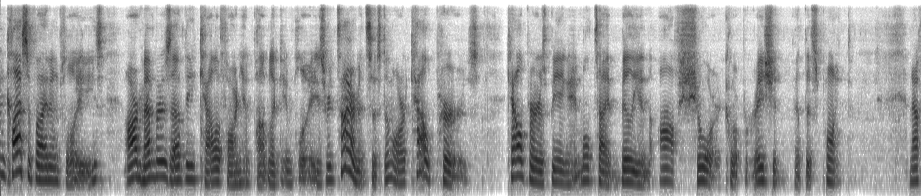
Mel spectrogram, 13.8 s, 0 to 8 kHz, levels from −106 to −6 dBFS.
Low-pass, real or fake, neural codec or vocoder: 7.2 kHz; fake; vocoder, 22.05 kHz, 80 mel bands, HiFi-GAN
